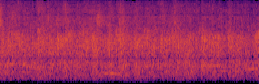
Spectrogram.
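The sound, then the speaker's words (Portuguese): A church audience applauds for Jesus, a dense wash of many hands clapping at even loudness throughout, with no talking over it. “Pode aplaudir de novo a Jesus.”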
